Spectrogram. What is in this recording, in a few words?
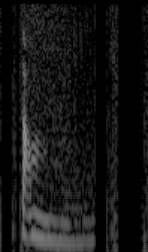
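"dam4", Cantonese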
